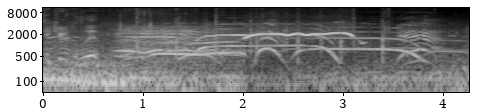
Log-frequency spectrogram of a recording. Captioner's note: crowd cheers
